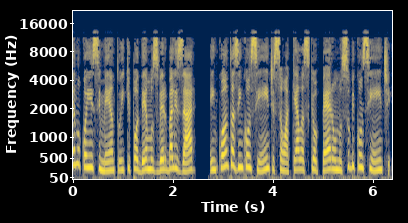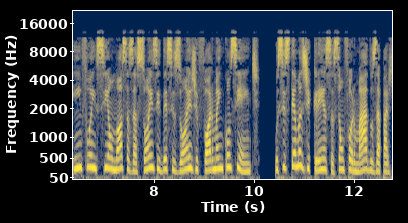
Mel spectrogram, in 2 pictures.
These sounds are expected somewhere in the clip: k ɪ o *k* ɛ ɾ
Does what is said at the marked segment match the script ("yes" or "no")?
no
